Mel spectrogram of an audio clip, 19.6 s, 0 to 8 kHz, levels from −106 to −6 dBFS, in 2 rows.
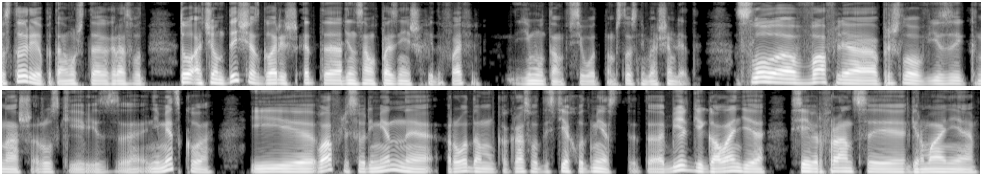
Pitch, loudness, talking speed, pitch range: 105 Hz, -15 LUFS, 160 wpm, 100-120 Hz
